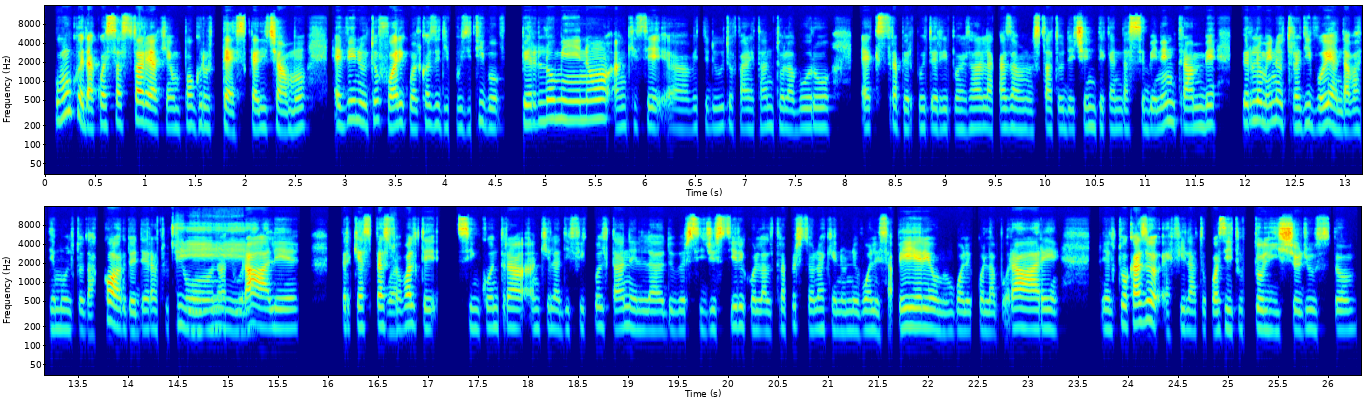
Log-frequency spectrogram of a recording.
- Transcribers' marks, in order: drawn out: "Sì"
- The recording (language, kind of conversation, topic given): Italian, podcast, Come dividete i compiti di casa con gli altri?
